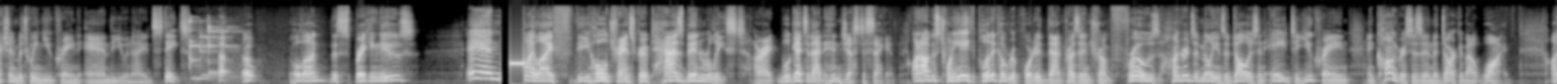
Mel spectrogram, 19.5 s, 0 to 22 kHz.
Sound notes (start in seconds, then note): 2.4 phone pinging; 6.4 beeping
